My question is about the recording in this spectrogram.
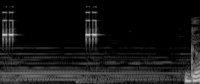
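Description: Two short, high electronic pings, about a second apart, over steady background music.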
